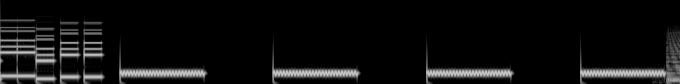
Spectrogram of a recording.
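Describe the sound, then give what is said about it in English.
A telephone being dialed: a quick run of four short keypad beeps, then four long, steady ringing tones separated by even pauses, ending in a brief burst of noise. “I'm dialing.”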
